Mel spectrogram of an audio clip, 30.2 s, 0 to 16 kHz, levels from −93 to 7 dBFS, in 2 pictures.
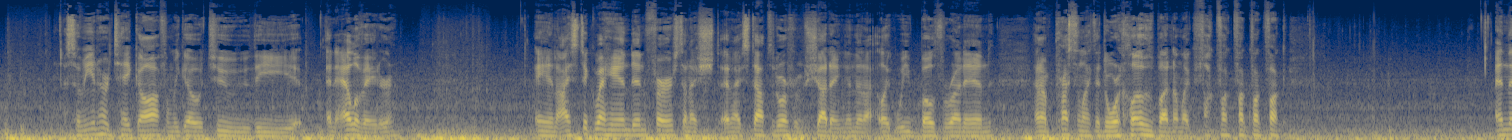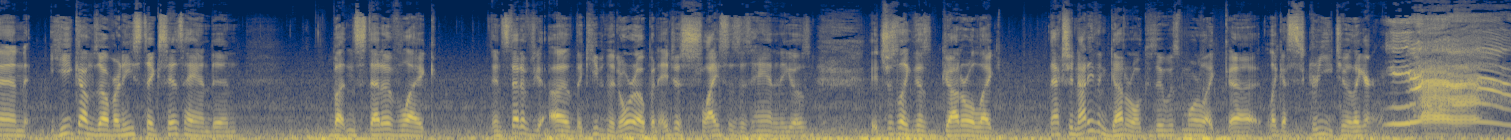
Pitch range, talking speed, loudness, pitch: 110-135 Hz, 215 wpm, -16 LUFS, 120 Hz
